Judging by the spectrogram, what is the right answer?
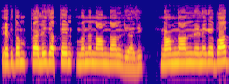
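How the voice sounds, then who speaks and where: This man has a high pitch and monotone, flat intonation. The sound is dry and close, with no echo. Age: 60s. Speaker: devotee giving testimony. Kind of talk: testimony. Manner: halting, with filler sounds.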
